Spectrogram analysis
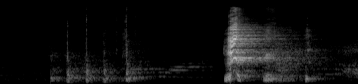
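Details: Pembroke corgi Mona Lisa, a pet dog, gives one loud, harsh bark after a few soft tapping sounds. The bark fades out slowly in a quiet room.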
